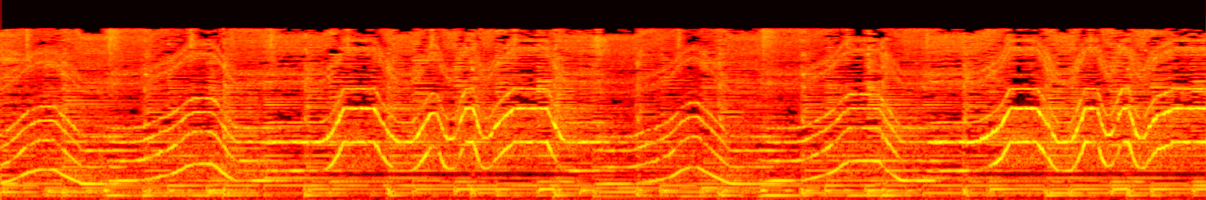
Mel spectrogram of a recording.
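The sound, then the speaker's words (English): A black cat meows over and over, its drawn-out, wavering cries rising and falling in quick succession above a steady musical backing, loud throughout. “Oh no, it's a black cat.”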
